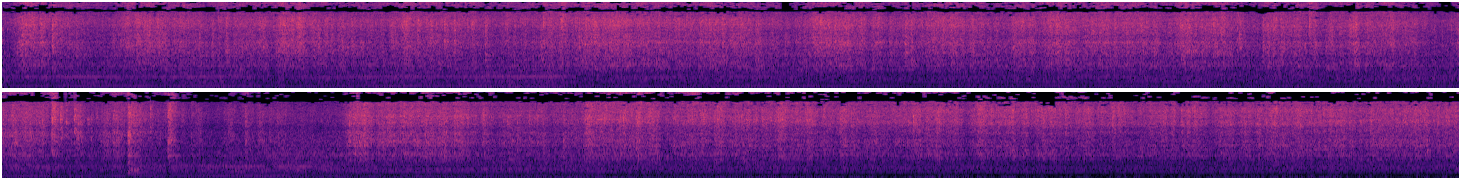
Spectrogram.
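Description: A tractor engine runs steadily under load, driving a PTO-powered grass and fodder blower. A steady hum sits under a dense rushing noise, and the tone shifts slightly about two-thirds of the way through.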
